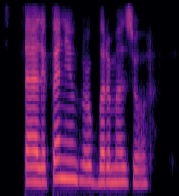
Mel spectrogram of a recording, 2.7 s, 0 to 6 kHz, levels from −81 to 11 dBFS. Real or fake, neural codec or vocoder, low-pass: fake; codec, 16 kHz, 0.3 kbps, FocalCodec; 5.4 kHz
